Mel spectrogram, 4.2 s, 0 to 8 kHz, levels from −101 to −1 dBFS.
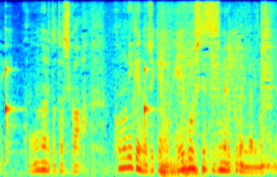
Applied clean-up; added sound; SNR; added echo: none; Bowed string instrument; 8 dB; none.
